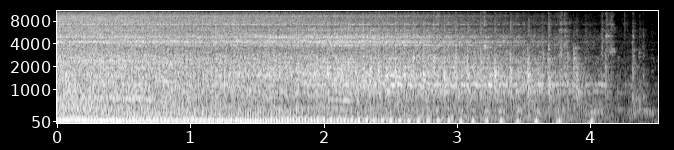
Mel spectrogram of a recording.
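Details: John Deere 318 garden tractor, revived from non-running: even, steady engine beat with the front PTO pulling, runs smoothly, then slows and dies away cleanly at shutdown. Normal running.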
